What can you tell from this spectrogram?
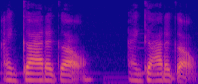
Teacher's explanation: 那么在英文中呢，这两个 T 就混为一起了，这是一种连读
